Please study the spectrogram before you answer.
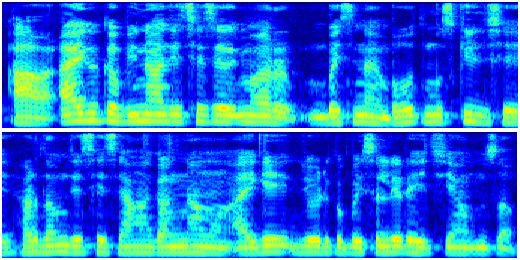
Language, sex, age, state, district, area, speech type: Maithili, male, 18-30, Bihar, Darbhanga, rural, spontaneous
